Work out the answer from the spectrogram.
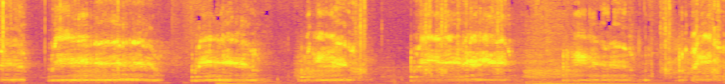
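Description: A lion grappling a warthog: a run of loud animal cries, each about a second long with short breaks between them, over a low rumble.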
